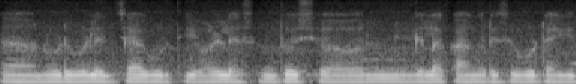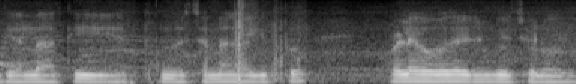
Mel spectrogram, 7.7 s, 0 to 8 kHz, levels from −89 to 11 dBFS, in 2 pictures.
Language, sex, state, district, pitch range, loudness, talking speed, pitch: Kannada, male, Karnataka, Belgaum, 110-115 Hz, -15 LUFS, 125 wpm, 115 Hz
